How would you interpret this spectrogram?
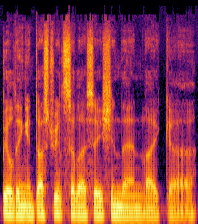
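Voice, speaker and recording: A man's voice: on the low side, level tone, moderate pace, creaky, mellow, no echo, clean studio sound. A man in a casual podcast discussion, speaking in a musing, tentative way. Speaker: podcast panelist.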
